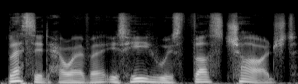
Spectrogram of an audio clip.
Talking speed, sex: 160 wpm, male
